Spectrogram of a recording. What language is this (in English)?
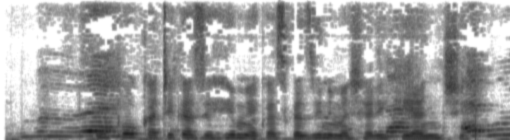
Swahili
